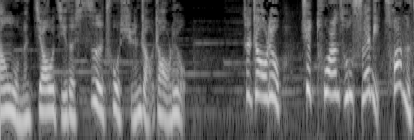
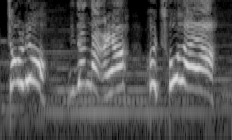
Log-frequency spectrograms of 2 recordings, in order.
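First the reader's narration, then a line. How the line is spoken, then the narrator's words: Group calling out. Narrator (Chinese): 我们一群人就开始沿着岸边一边走一边喊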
